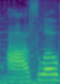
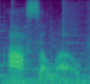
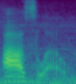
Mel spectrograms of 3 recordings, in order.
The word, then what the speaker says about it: Oslo: with the Oslo theater this is pronounced more like Oslo from Norway not as it's written with oelo so the pronunciation of that is Oslo next on the list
